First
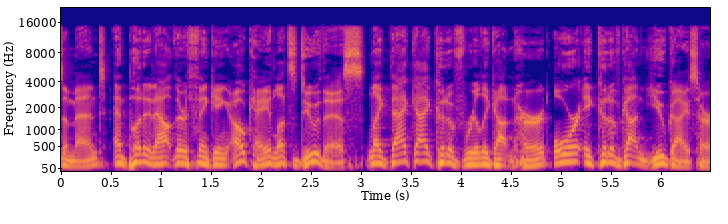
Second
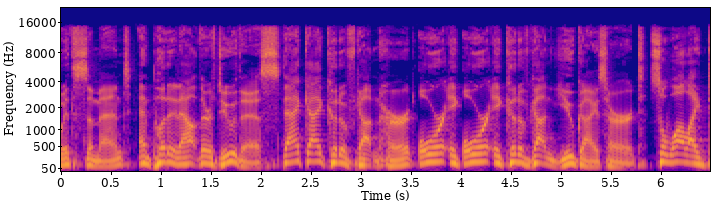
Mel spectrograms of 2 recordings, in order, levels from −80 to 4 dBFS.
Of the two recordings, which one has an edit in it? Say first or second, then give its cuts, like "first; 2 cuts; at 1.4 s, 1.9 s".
second; 4 cuts; at 1.5 s, 2.2 s, 2.9 s, 4.0 s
